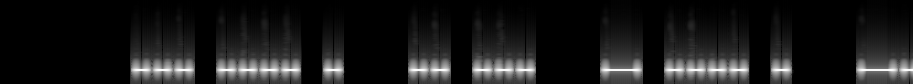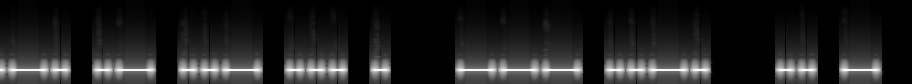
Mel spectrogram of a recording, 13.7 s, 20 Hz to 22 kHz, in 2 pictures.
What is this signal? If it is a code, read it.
Morse code, heard as a keyed tone, about 15 wpm, 700 Hz. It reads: SHE IS THE CAUSE OF IT
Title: Sentences from Top 1000 Words - Review Part 1 - 15wpm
